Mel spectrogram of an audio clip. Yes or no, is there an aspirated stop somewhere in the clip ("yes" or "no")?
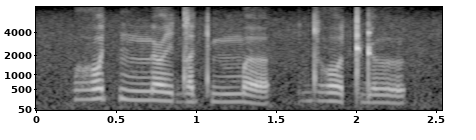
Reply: no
